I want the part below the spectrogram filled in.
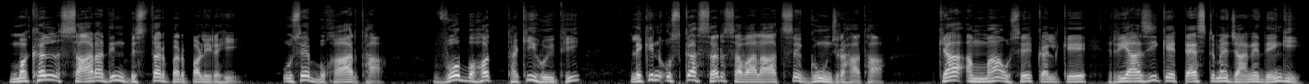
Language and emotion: Urdu, neutral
